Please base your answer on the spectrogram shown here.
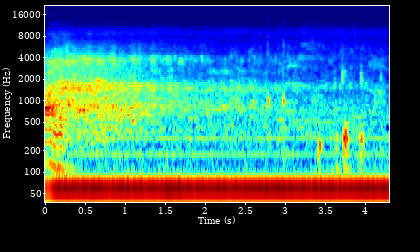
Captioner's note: audience laughing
